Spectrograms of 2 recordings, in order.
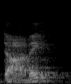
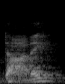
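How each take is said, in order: First: It is said with a Northern Irish accent. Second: The same.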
